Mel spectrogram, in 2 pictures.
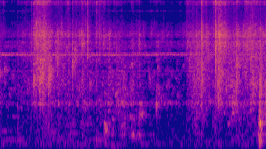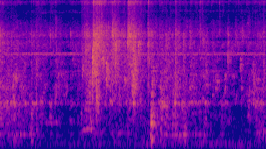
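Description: Water poured from a plastic hand dipper over the head and long hair, splashing down, three pours about three seconds apart. Quieter sloshing comes between the pours as the dipper is refilled from a bucket, and there is a light knock about halfway through.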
